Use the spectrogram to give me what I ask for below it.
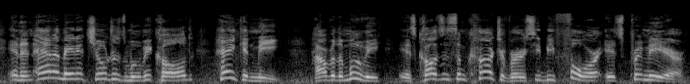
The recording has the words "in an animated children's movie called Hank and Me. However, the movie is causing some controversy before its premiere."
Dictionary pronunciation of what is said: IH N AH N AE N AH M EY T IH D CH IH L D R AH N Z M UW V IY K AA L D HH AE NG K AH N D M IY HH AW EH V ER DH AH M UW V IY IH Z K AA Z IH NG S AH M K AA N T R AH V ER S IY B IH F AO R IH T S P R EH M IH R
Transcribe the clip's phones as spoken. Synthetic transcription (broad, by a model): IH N AH N AE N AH M EY T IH D CH IH L D R AH N Z M UW V IY K AA L D HH AE NG K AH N M IY HH AW EH V ER DH AH M UW V IY IH Z K AA Z IH NG S AH M K AA N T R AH V ER S IY B IH F AO R IH T S P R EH M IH R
